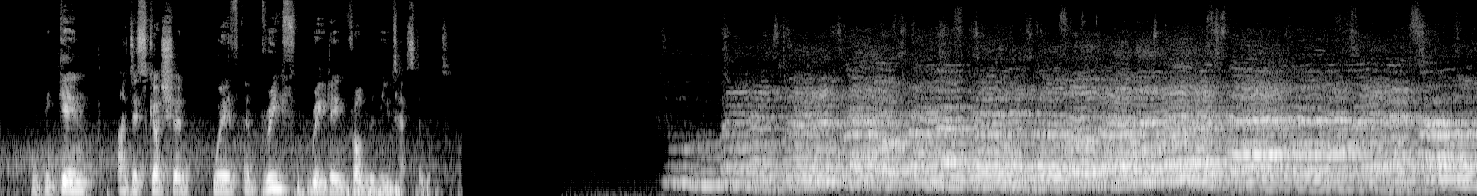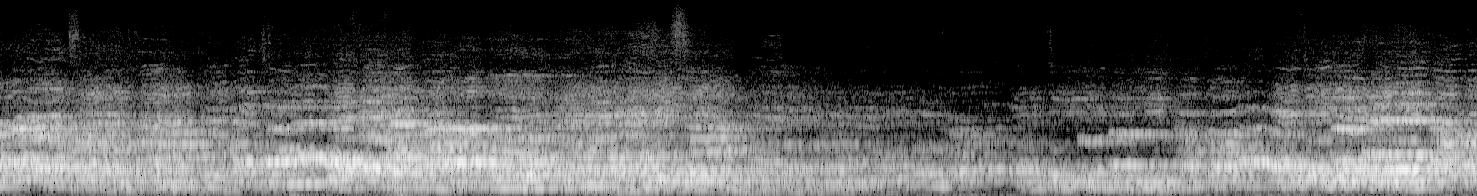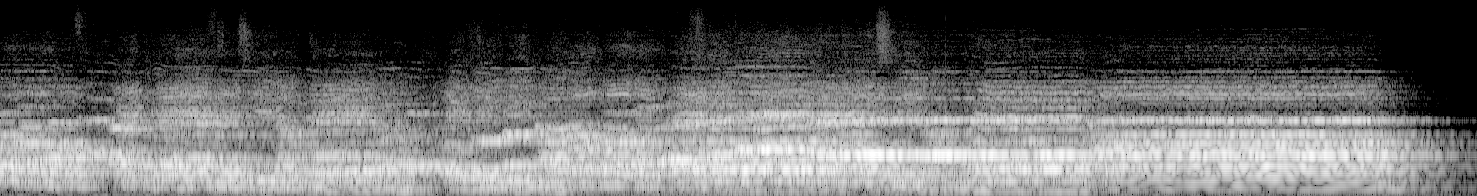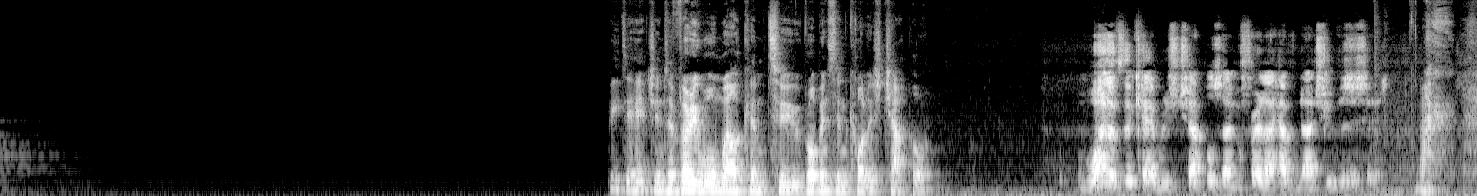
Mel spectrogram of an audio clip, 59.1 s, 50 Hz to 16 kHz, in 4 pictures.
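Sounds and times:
choir singing: 0:06.6 - 0:44.2, 0:55.1 - 0:59.0.

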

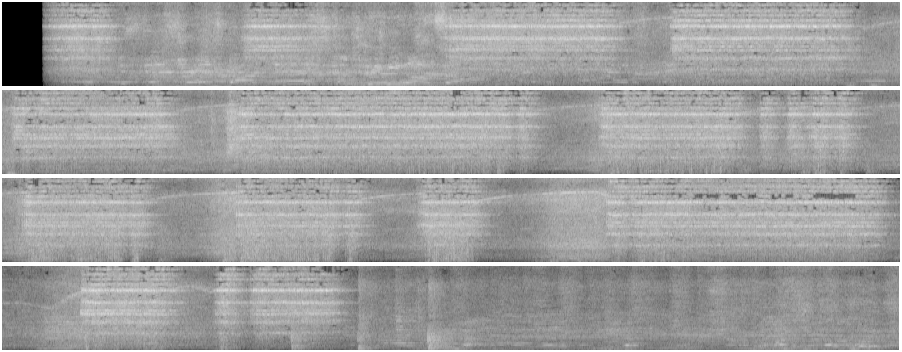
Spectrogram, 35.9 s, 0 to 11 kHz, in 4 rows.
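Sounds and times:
demolition hammer chiselling concrete: 0:11.2 - 0:14.3, 0:14.9 - 0:26.8.

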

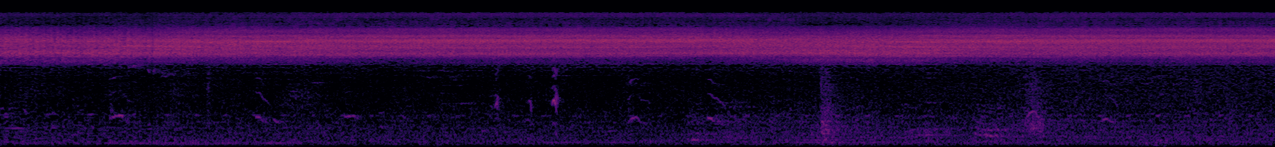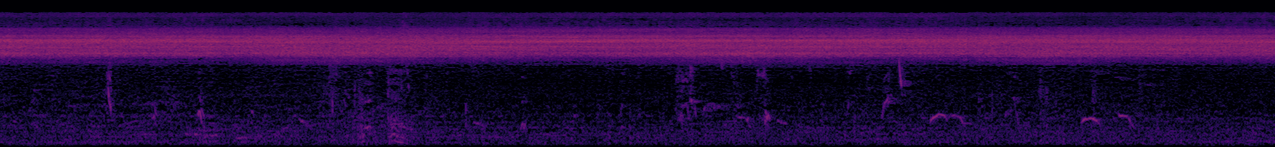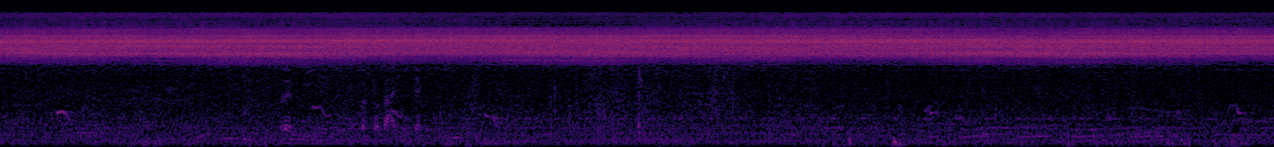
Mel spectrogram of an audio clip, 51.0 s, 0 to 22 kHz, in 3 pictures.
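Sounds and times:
insect chorus drone: 0:00.0 - 0:50.9
faint chirping calls: 0:00.3 - 0:05.0, 0:08.3 - 0:09.9, 0:13.6 - 0:22.6, 0:25.9 - 0:32.4.

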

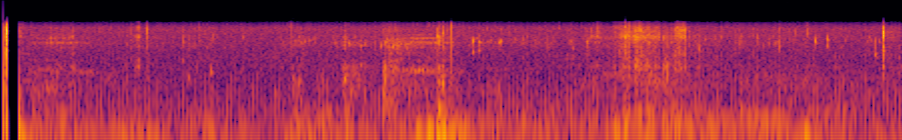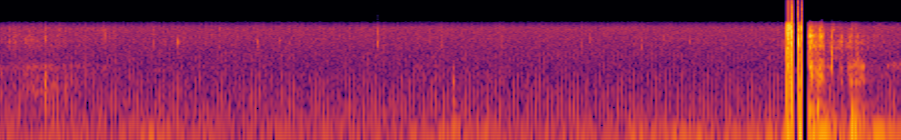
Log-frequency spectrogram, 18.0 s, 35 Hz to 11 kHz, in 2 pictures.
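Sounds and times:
water rushing: 0:00.2 - 0:11.6
underwater clicks and crackles: 0:00.2 - 0:18.0
underwater rumble of moving water: 0:00.2 - 0:18.0.

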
